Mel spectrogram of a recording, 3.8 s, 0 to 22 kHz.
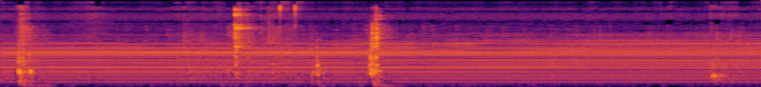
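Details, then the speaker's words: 1956 Trav-ler radio/record player combo powered up before repair; constant low drone with stacked buzzy overtones and stray ticks, no audio amplification; mains hum from filter capacitors needing attention. "see if we got any loud hum with bad Caps or whatever and we'll uh we'll just go from there okay we've got some hum"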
